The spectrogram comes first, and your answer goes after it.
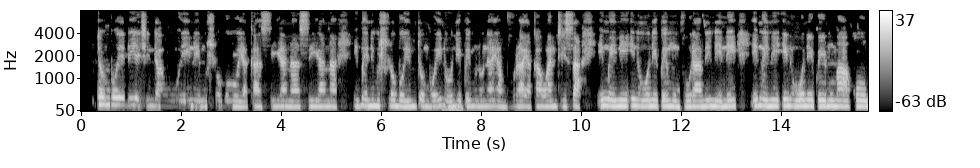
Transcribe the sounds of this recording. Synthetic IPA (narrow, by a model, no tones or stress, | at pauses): mito̞mbo̞je̞ɗuje̞t͡ʃindauine̞miɬo̞ɓojakasijanasijanaimwe̞nimiɬo̞ɓo̞je̞mito̞mbo̞ino̞ːne̞kwe̞munonajaɱvuɾajakawandisaimwe̞niʔino̞ːne̞kwe̞muɱvuɾamimeneimwe̞niʔino̞ːne̞kwe̞mumakomo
